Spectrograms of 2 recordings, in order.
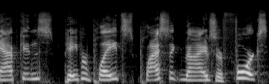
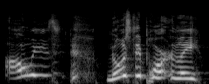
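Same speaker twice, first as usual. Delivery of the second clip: laughter-strained; 7 semitones higher than usual. Real, not acted. Resumes tip after laughing fit.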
